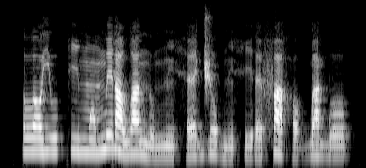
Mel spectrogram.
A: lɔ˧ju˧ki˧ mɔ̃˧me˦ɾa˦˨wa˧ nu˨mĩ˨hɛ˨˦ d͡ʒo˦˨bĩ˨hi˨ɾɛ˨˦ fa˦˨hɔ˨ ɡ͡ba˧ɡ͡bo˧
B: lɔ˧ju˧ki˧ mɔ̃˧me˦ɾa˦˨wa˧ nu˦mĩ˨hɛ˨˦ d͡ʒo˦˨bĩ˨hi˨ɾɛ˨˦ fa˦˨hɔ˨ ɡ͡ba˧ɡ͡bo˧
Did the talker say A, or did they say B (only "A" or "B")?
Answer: A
